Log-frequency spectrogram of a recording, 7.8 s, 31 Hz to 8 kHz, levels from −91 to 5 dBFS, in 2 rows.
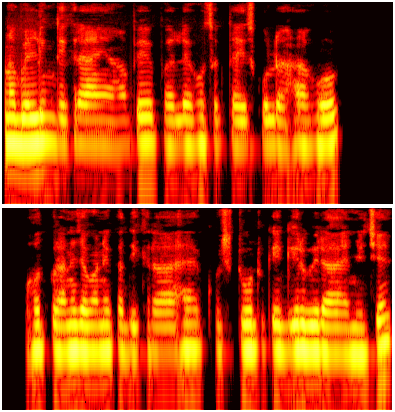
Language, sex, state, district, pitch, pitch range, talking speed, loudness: Hindi, male, Bihar, Purnia, 155 Hz, 155-160 Hz, 230 wpm, -20 LUFS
